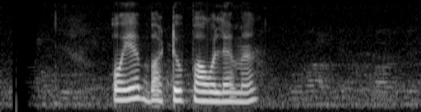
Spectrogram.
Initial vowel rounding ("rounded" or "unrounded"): rounded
